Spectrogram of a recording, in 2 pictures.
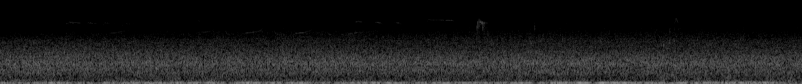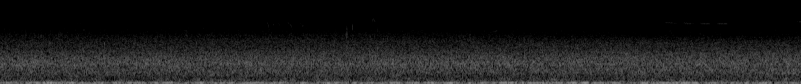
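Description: Footsteps of a hiker walking a forest path in autumn, over a steady rushing background noise, with a few faint, short, high bird chirps.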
